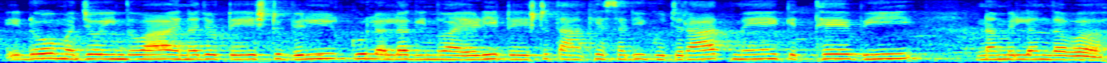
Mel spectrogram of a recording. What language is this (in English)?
Sindhi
